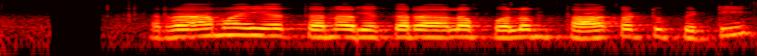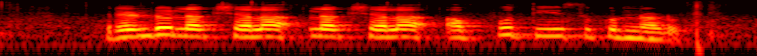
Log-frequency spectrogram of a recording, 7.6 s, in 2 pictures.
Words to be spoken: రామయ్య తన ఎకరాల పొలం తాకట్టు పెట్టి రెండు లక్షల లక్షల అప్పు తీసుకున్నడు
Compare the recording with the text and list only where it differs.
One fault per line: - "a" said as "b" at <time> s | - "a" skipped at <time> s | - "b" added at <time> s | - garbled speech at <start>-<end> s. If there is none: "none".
none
